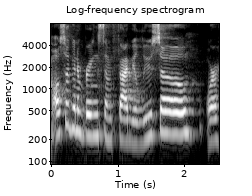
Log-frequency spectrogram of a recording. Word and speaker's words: Fabuloso: one so I'm also going to bring some fabuluso or Fabuloso somebody told me I said it wrong in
